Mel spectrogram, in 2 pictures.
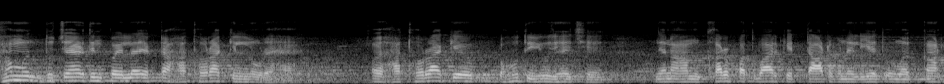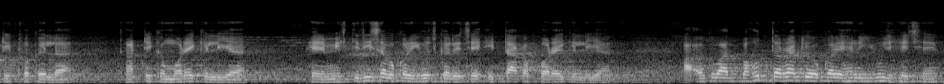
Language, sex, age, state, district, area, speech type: Maithili, male, 18-30, Bihar, Supaul, rural, spontaneous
